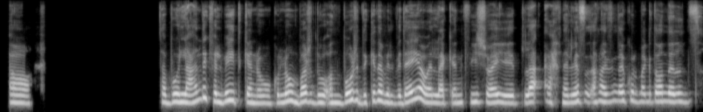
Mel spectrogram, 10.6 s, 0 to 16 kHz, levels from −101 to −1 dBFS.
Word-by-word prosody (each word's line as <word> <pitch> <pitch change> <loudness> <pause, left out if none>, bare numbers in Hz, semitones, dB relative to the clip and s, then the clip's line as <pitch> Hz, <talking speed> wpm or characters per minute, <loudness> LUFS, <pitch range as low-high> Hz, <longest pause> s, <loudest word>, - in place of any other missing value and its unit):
آه. 215 -2 -1 1.9
طب 230 -3 -2
واللي 235 -1 +4
عندِك 290 +10 0
في 255 - +2
البيت 260 +3 +1
كانوا 210 -2 -2
كلّهم 230 +4 +1
برضو 225 -2 +1
onboard 220 +2 +1
كده 265 +6 +1
بالبداية 230 - +1
والّا 220 -5 +2
كان 220 +2 -6
في 240 +1 -5
شوية 220 -3 0
لأ 235 +2 +4
إحنا 235 -1 -5
لسه 235 +1 0
إحنا 245 +2 -3
عايزين 245 +2 -2
ناكل 265 0 -1
ماكدونالدز؟ 245 0 -1
235 Hz, 130 wpm, -22 LUFS, 220-255 Hz, 1.9 s, واللي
